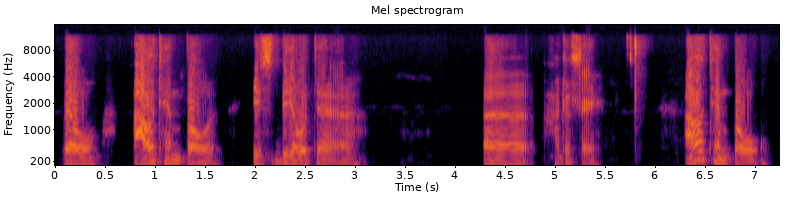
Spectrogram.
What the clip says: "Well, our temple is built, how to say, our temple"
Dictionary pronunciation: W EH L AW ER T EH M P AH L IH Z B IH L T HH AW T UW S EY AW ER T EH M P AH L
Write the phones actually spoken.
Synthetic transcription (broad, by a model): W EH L AW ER T EH M P AH L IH S B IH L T HH AW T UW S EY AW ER T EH M P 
